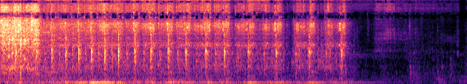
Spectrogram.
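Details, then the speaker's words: Abandoned barn-find square-body Chevy truck, tried with starter fluid: starter churns evenly about four turns a second for six seconds, then stops without catching; cranks but won't fire, bad gas suspected, not confirmed. "dad thinks it is the main problem that won't get no won't even fire up is because it's bad gas"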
